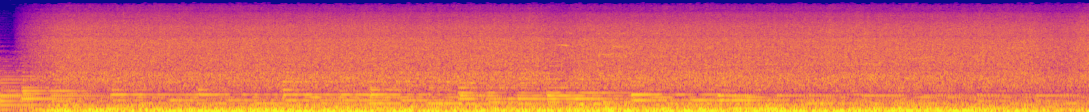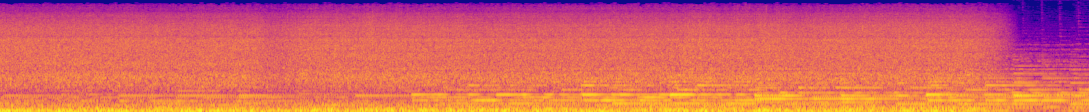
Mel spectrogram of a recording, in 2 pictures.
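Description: Steady rushing of flowing water with a low rumble, cutting in suddenly at the start, over soft background music with sustained notes.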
